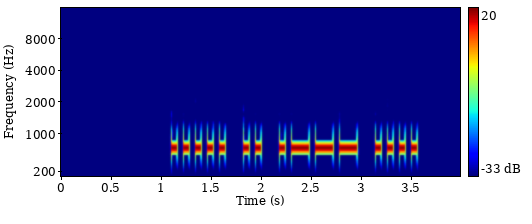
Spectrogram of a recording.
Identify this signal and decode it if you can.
Morse code, heard as a keyed tone, about 20 wpm, 700 Hz. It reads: 5IJH
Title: Four Challenging Letter-Number Combinations 20wpm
